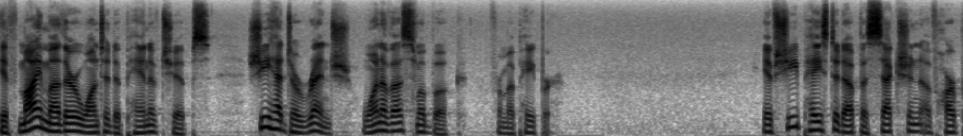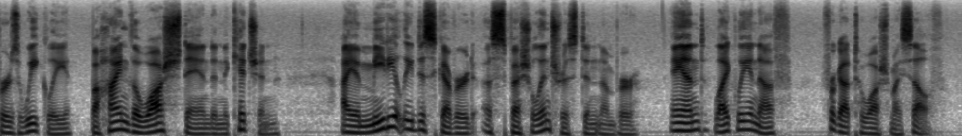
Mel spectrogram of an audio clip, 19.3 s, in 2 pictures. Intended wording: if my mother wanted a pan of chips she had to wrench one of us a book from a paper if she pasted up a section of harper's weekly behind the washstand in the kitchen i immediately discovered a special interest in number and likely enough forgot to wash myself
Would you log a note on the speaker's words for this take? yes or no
no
